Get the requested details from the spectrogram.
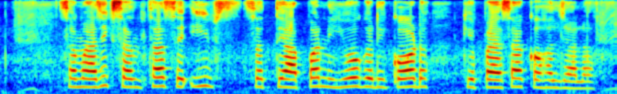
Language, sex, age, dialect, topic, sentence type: Bhojpuri, female, 18-24, Southern / Standard, banking, statement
